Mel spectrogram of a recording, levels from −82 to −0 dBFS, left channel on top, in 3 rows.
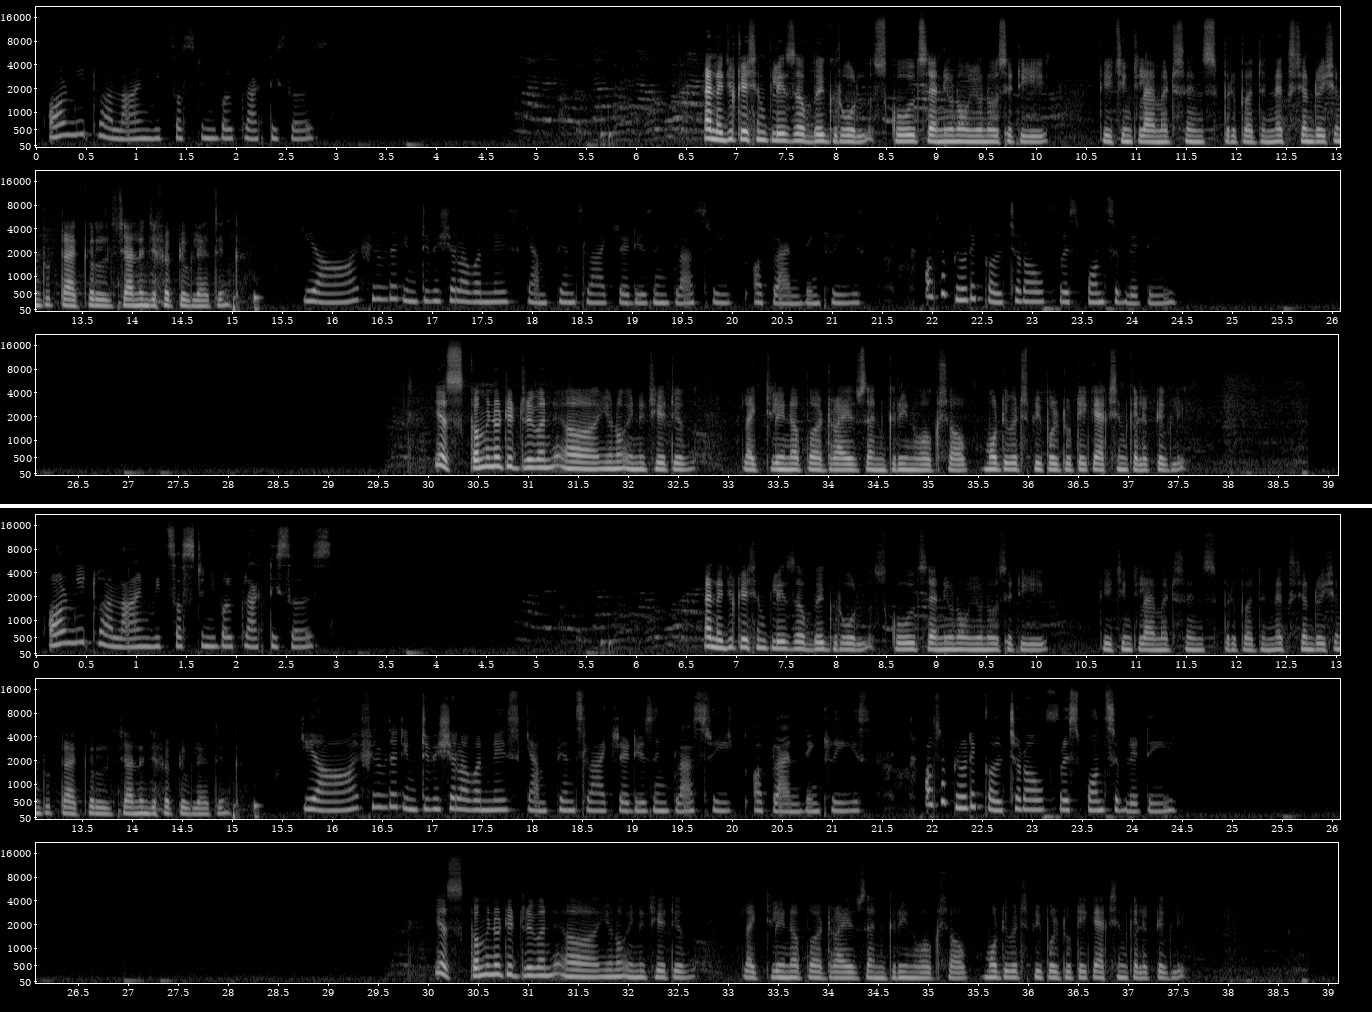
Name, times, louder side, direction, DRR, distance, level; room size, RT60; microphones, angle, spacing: voice 1, 0.0-2.8 15.7-21.6 21.9-24.4, right 2 dB, 70° right, 2.0 m, -42 dB
voice 2, 4.8-10.1 10.6-15.3 29.7-32.8 33.1-37.6 38.0-38.1, left 4 dB, 35° left, 0.4 m, -35 dB
head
